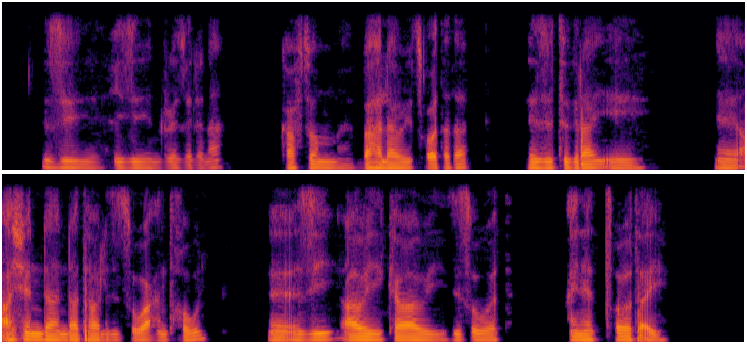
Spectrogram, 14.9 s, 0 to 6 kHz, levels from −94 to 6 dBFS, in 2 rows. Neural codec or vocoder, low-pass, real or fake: none; 5.4 kHz; real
